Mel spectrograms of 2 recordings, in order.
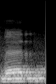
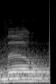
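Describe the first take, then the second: First: The r is light, with a thin, bright vowel. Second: The r is heavy, with a full, dark vowel. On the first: The speaker calls it wrong. "Kalau bar niku tipis" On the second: The speaker calls it right. "Ini kan tebel"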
